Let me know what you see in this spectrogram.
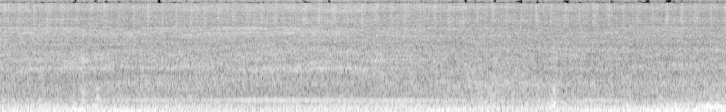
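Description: Volkswagen Saveiro Surf pickup's engine idling steadily with its original, stock exhaust note, getting slightly louder about nine seconds in.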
